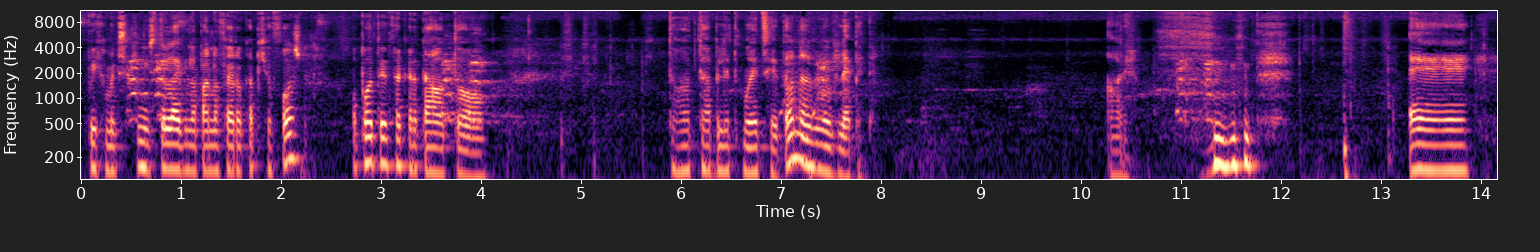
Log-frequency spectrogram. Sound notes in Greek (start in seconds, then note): 11.0 γέλια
